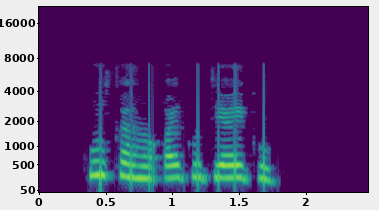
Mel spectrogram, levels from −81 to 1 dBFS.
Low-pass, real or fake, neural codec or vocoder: 7.2 kHz; real; none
